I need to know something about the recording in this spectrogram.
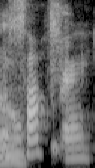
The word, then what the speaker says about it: Lesaffre: The cast includes Théo, Christine, Sofia, Lesaffre. No. Lesaffre, yeah.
